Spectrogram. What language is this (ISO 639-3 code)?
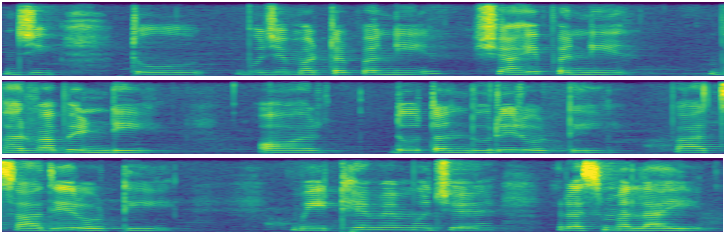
hin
